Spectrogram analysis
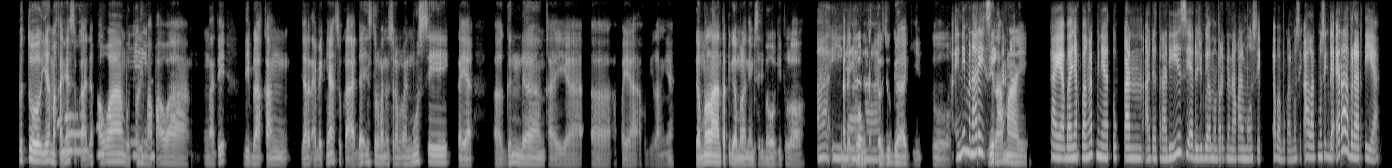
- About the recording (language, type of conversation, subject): Indonesian, podcast, Bagaimana tradisi lokal di kampungmu yang berkaitan dengan pergantian musim?
- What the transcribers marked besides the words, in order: drawn out: "iya"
